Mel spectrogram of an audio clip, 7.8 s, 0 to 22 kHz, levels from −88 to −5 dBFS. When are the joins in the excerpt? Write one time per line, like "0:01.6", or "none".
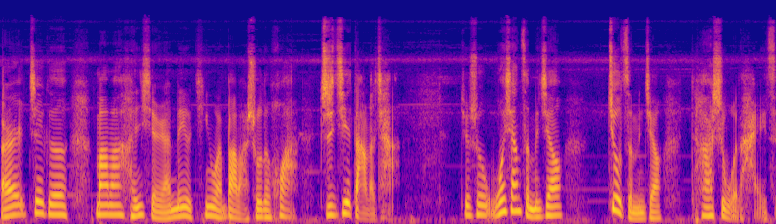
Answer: none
